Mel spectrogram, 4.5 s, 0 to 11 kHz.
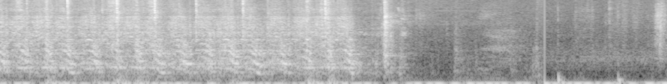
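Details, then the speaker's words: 1969 Renault 16, first start attempt in years on rigged external fuel supply: heavy starter churning under three seconds, a few scattered thumps, never fires; cranks, no start. "Can't smell any burning. That's a good start. So that didn't work."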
